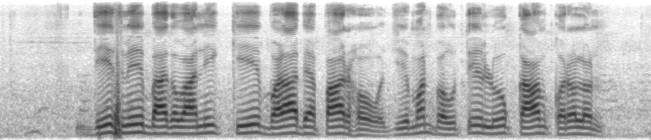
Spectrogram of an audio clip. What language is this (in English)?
Bhojpuri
